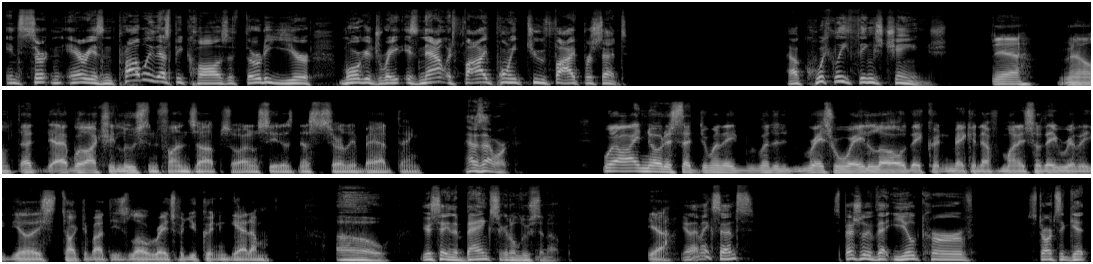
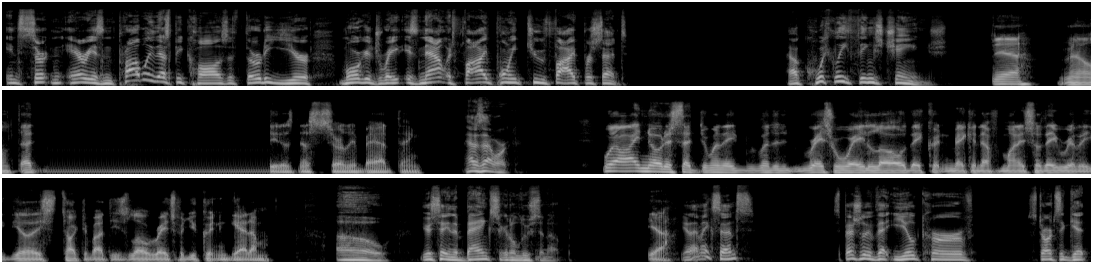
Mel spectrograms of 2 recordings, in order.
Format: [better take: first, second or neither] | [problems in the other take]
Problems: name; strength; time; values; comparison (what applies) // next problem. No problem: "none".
first | audio freezing; at 11 s for 2 s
